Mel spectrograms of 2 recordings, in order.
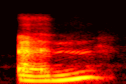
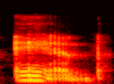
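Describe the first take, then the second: First: It sounds like the letter N. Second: It sounds like the name Anne. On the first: "like you're saying like the letter n" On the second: "like the name Anne"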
